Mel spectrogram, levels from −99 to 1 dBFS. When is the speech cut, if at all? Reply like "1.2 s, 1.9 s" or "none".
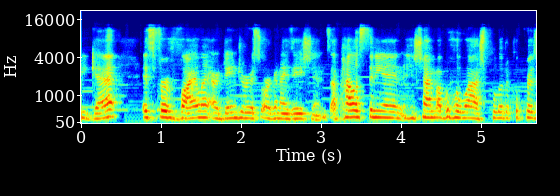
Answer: none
